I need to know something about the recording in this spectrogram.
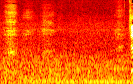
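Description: Steady low rumble and hiss of car cabin noise inside a car.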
